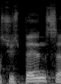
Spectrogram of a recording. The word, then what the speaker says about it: suspens: En suspense, sans prononcer le S à la fin, en suspens.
